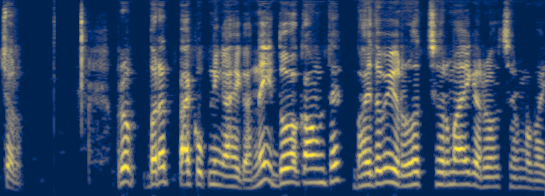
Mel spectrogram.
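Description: A man with an Indian accent speaks at a moderate pace in a high voice, his intonation lively and the sound dry and close with no echo. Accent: Indian English, Hindi speaker. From Maharashtra, India. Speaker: gamer livestreamer. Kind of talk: live game commentary. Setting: live stream. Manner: excitable, reacting aloud to goals.

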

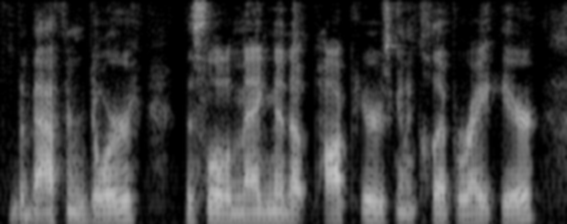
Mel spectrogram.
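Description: A plain, everyday voice comes from a man with a fairly low pitch at a moderate pace. The sound is dry with no echo, and there is light background noise. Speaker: RV salesman. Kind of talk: product walkthrough tour. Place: home room. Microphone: camera far.

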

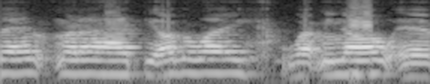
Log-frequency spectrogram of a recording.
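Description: The voice is a man's, high in pitch. Noticeable background noise runs underneath. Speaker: vlogger, gaming YouTuber. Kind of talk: casual vlog talk to camera. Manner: halting, many fillers.

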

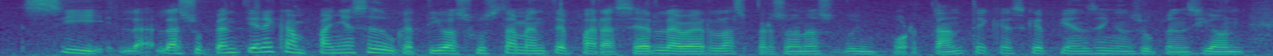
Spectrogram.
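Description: A man talking at a very fast pace, with light background noise. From Costa Rica. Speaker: pension regulator official; guest. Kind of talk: TV panel discussion. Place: studio. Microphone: lapel.

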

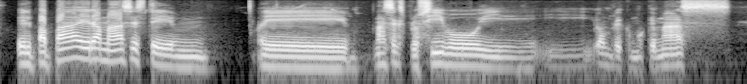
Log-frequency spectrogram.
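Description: Very slow and lively in intonation, a man talks at a medium pitch in a dry sound with no echo and a quiet background. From Mexico City (Tacubaya); Mexico City. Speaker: bullfighter (banderillero); interviewee. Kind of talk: interview. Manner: halting, many fillers. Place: open country.

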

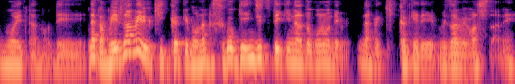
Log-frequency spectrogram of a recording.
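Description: A woman's very deep, low voice with a dark, mellow tone and vocal fry, racing along very fast with hardly any pauses and big swings in loudness, against a quiet background. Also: ordinary pitch variation. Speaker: fortune teller; interviewee. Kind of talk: interview; interview answer. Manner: halting. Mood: friendly, smiling. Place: home room. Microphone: video call.

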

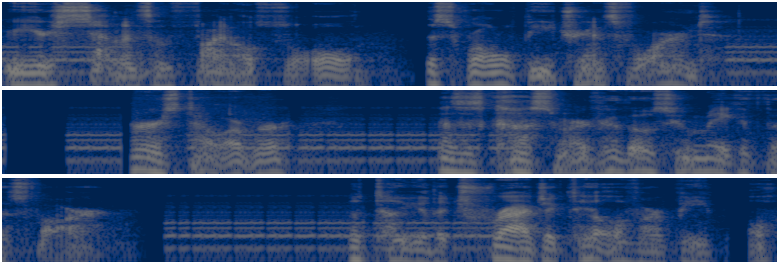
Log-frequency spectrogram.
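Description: Using a put-on character voice, a man speaks at a moderate pace with long, frequent pauses. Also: medium pitch for a man. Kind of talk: dramatic battle speech. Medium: virtual streamer. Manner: defiant, menacing, passionate.

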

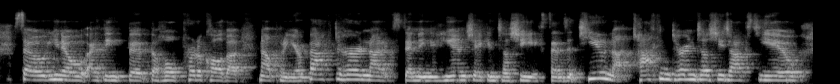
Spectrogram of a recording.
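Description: Hardly pausing at all, a woman with an American accent races along at a very fast pace, her intonation fairly even and her loudness very even, with an audible echo from the room. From United States. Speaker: etiquette expert. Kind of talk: interview. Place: home room. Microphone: video call.

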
